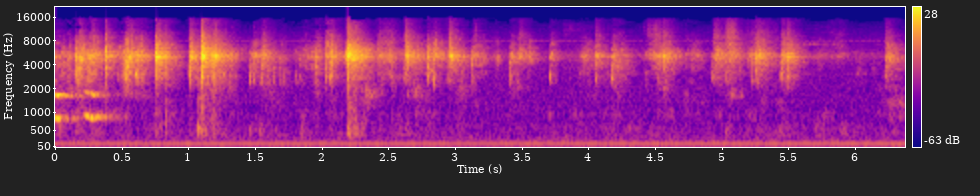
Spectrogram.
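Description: Dog claws clicking and scrabbling on a hardwood floor as two small dogs play, a quick irregular patter of sharp taps, busiest in the first half.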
